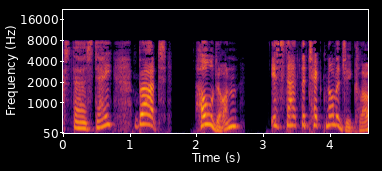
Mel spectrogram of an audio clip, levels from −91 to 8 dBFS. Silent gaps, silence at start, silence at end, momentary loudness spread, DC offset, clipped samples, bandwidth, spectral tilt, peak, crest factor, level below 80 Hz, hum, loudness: none; 0 s; 0 s; 9 LU; under 0.1%; under 0.1%; 8.2 kHz; -3.5 dB/octave; 0 dBFS; 20 dB; -58 dBFS; none; -18 LUFS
